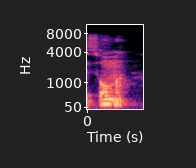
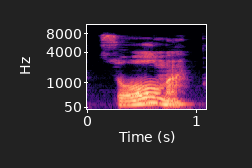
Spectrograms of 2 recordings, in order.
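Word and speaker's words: σῶμα: este pequeño signo ortográfico, podríamos pronunciar simplemente soma. Pero como tenemos este pequeño circunflejo, tenemos que modificar la pronunciación de la vocal. En este caso sería soma. ¿Por qué? Porque intentamos dar una enunciación alta y después una enunciación baja.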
